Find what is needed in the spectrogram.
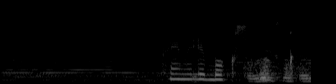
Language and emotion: Russian, neutral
